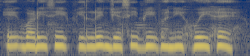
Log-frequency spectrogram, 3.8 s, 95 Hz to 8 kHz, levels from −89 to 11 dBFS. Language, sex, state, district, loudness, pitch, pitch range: Hindi, female, Madhya Pradesh, Bhopal, -14 LUFS, 210 Hz, 205-215 Hz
